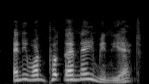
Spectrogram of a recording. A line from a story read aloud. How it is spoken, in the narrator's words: Ron asked eagerly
